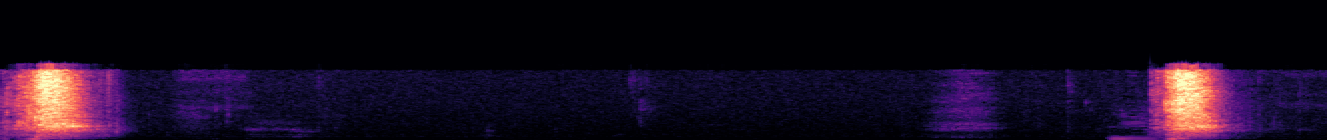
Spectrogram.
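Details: Sneezing with nasal itchiness but no blocked nose that day: two sharp, explosive sneezes a few seconds apart, the second preceded by a brief inward breath, with quiet sniffs between.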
